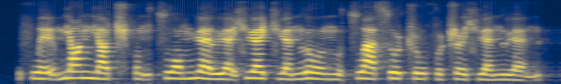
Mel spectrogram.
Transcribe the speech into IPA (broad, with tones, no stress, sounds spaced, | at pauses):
f w ḛ˨˩ ɪ̯ m j ɑ˦ ŋ j ä˨˦ ʈ͡ʂʰ ʊ̰˨˩ ŋ t͡s w ɔ˦ m ɥ ɛ˥˨ l ɥ ɛ̰˨˩ ɕ ɥ ɛ˦ t͡ɕ ɥ ɛ˨˦ n l o˥˨ ʊ̯ n̪ ṵ˨˩ t͡s w ä˥˨ s u˦ ʈ͡ʂ u˦ x u˨ ʈ͡ʂ ɻ̩˥˨ ɕ ɥ ɛ˨˦ n l ɥ ɛ̰˨˩ n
